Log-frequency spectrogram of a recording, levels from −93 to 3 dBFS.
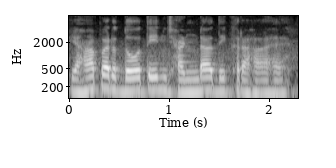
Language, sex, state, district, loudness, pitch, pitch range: Hindi, male, Uttar Pradesh, Lucknow, -16 LUFS, 150 Hz, 145-160 Hz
